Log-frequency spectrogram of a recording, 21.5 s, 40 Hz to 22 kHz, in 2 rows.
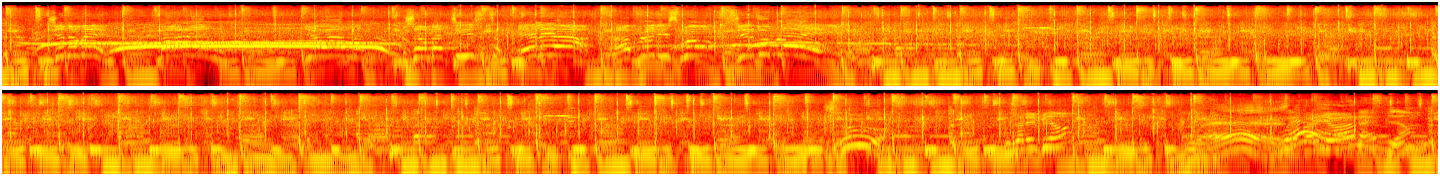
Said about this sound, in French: Je vous demande, s'il vous plaît, de faire un tonnerre d'applaudissements pour l'équipe de Culture 2000 que vous voyez derrière moi.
